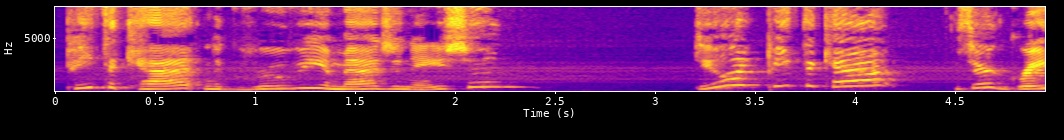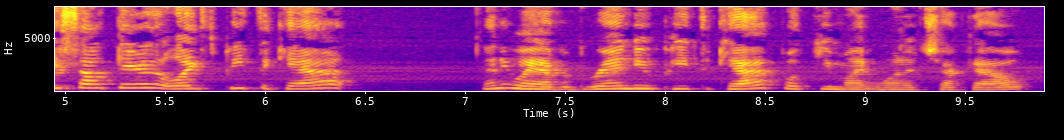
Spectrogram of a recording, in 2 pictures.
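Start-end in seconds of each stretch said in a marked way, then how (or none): 3.2-5.8 much higher and fast; bright high eager question; excited. Real, not acted.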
